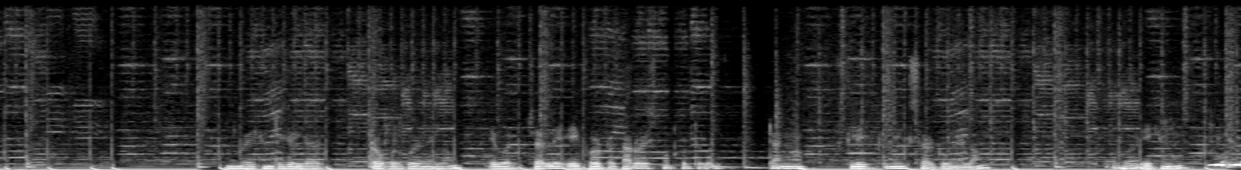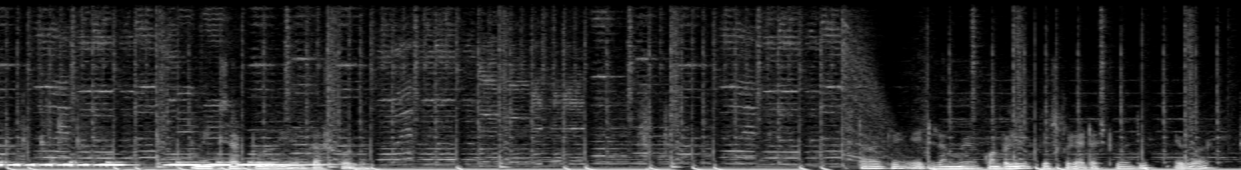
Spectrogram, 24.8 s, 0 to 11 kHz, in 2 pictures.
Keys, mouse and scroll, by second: 3.5 ctrl+j, 7.0 ctrl+j, 7.0 right click, 10.1 right click, 10.4 alt+scroll up 1, 12.1-14.4 typing, 16.7 scroll down 1, 17.8 typing, 20.8-21.5 typing, 22.6 typing, 22.7 ctrl+e.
